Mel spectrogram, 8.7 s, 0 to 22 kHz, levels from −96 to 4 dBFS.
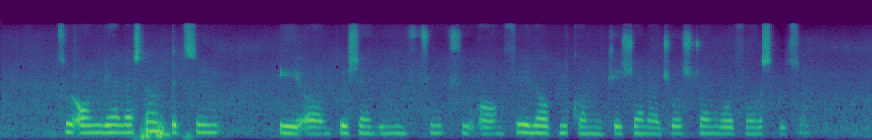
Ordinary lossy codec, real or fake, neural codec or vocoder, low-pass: none; fake; codec, 24 kHz, 0.9 kbps, WavTokenizer, large speech release; 10.8 kHz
